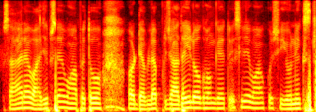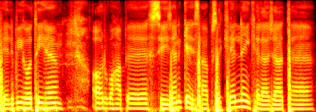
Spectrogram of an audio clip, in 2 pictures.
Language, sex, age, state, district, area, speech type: Urdu, male, 18-30, Bihar, Saharsa, rural, spontaneous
